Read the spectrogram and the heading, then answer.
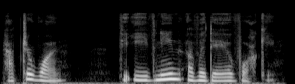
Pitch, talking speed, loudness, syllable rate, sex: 190 Hz, 160 wpm, -16 LUFS, 6.7 syllables/s, female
